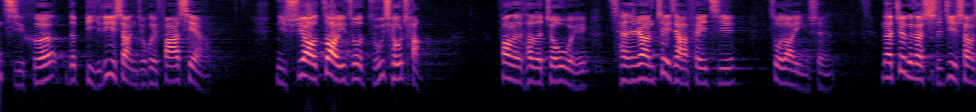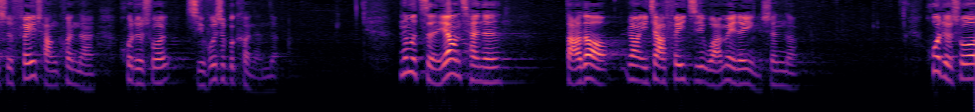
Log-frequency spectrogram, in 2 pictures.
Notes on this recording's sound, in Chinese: SELF格致论道讲坛。在 SELF 讲坛的舞台上。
